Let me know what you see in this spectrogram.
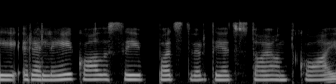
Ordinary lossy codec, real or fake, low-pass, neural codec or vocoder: AAC, 48 kbps; fake; 7.2 kHz; codec, 16 kHz, 4.8 kbps, FACodec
